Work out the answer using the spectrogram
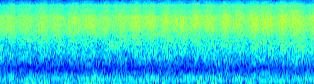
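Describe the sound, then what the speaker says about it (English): Palms rub together during a yoga session, making a soft, continuous, hissing friction sound that is close and steady with no voices. "Rub your palms"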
